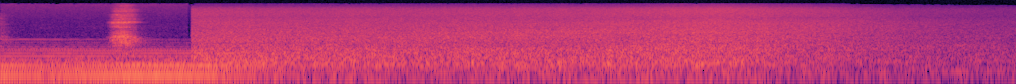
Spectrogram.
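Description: A woman's sharp gasp over a held low music chord, then, starting suddenly about two seconds in, the steady wash of ocean surf, which fades away over the last couple of seconds.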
